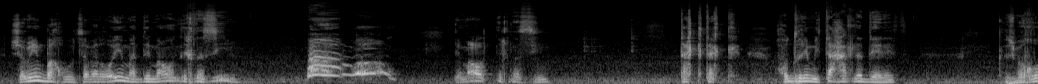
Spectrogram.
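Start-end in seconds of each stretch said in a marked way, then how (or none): 3.1-4.0 mock wailing. Imitating crying sound. 6.8-7.4 dripping tears sound. Retold or imitated.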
